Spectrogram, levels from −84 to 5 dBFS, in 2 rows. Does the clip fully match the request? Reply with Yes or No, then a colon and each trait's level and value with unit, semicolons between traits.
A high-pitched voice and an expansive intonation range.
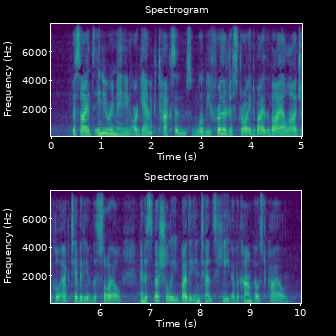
Yes: high, 205 Hz; wide, 5.7 semitones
